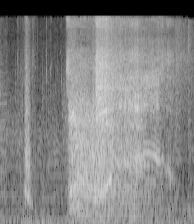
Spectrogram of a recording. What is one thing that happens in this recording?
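A wet burst of blood splatters loudly.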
